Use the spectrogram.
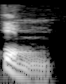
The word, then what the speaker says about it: him: So our focus is on him to im. The idea again about her to is native speakers don't always pronounce the letter H when we speak quickly.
